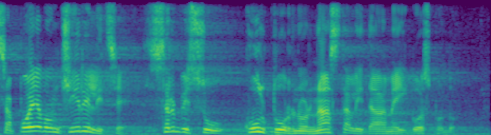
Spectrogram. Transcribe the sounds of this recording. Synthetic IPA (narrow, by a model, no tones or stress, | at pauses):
sapo̞jaʋo̞mt͡ʃiɾilit̪sḛ | sr̩bisu | kulˠt̪uɾnonast̪alid̪aːme̞iɡo̞spo̞d̪o̰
